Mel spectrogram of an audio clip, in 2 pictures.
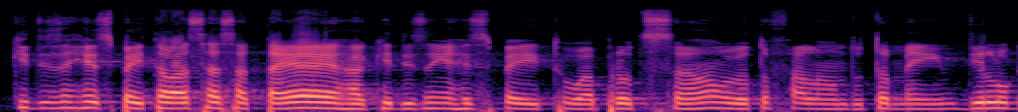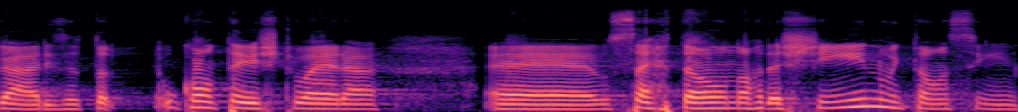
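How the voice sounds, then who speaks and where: A woman from Natal with a northeastern Brazilian accent, a psychologist giving an informal talk at a university event, pausing often with fillers. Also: mid-range voice, darkish tone. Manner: many fillers, thoughtful and hesitant. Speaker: invited speaker, psychologist. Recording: long hall reverb.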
